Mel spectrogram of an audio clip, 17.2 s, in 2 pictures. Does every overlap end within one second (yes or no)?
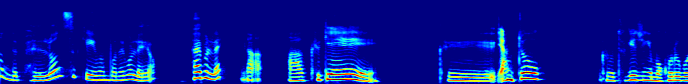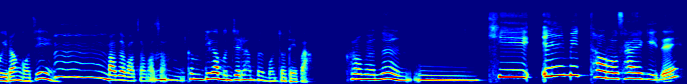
yes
